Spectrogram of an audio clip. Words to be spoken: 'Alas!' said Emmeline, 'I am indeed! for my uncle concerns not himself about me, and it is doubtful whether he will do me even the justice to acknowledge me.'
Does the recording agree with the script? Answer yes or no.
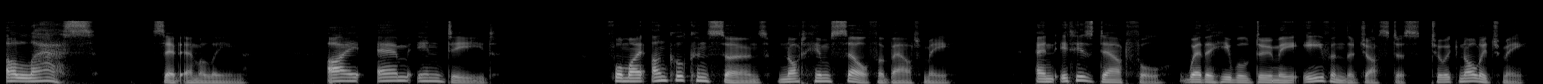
yes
